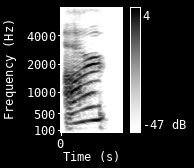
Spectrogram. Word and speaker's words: are: con u Au are la palabra are en este caso nuevamente la e es muda no se pronuncia are solamente se pronuncia a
